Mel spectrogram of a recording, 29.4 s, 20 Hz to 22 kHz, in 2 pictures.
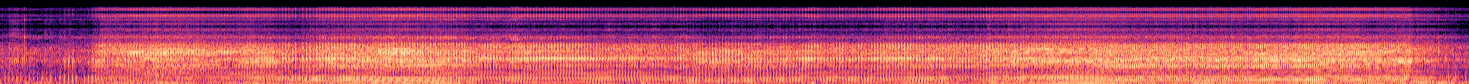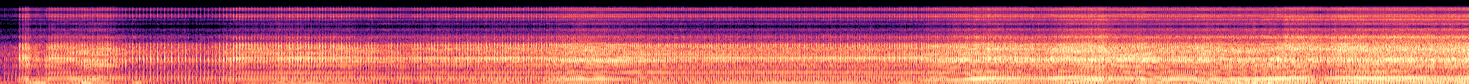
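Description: Polaris Outlaw 500 quad's single-cylinder four-stroke engine running under way on a dirt trail, its revs rising and falling with the throttle. The engine drops off briefly about halfway through, then revs higher and louder near the end.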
